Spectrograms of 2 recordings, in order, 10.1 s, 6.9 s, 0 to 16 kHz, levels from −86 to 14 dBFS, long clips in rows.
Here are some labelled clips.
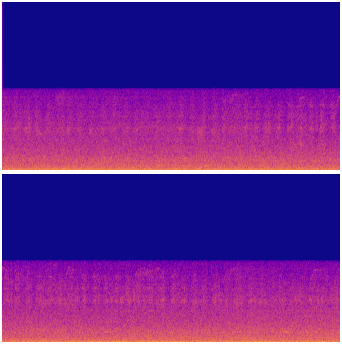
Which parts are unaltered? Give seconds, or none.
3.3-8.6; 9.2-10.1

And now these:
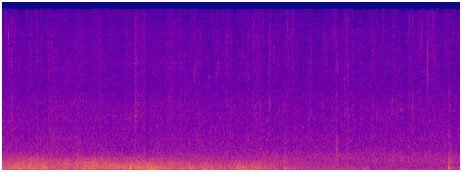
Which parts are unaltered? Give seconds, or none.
0.0-0.8; 2.7-6.9

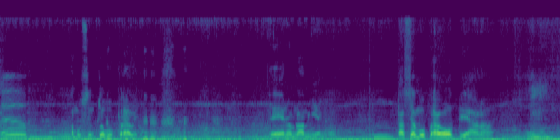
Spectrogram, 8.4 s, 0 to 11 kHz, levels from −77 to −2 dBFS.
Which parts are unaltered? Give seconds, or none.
0.0-4.7

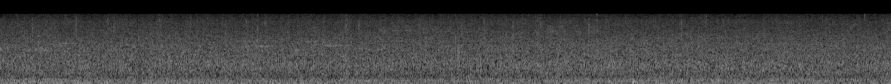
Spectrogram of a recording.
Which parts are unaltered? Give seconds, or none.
0.0-7.3; 8.1-8.9

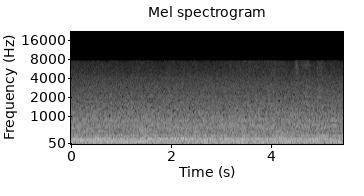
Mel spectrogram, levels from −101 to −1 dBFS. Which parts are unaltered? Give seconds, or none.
0.5-1.6; 4.6-5.4

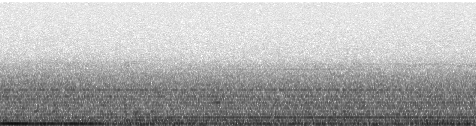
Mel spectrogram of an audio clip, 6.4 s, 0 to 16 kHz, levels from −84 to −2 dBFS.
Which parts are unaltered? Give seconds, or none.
0.0-6.4

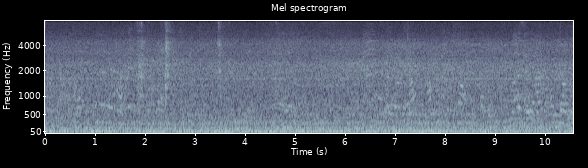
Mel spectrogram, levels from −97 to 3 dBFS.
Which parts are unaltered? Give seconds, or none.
0.0-5.5; 6.2-10.6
